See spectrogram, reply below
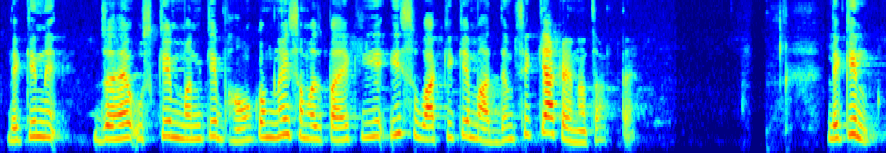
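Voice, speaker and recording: A woman teacher giving a patient grammar lesson to students, explaining slowly and repeating key points. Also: medium pitch, muffled recording. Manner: slow, patient explaining with repetition.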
